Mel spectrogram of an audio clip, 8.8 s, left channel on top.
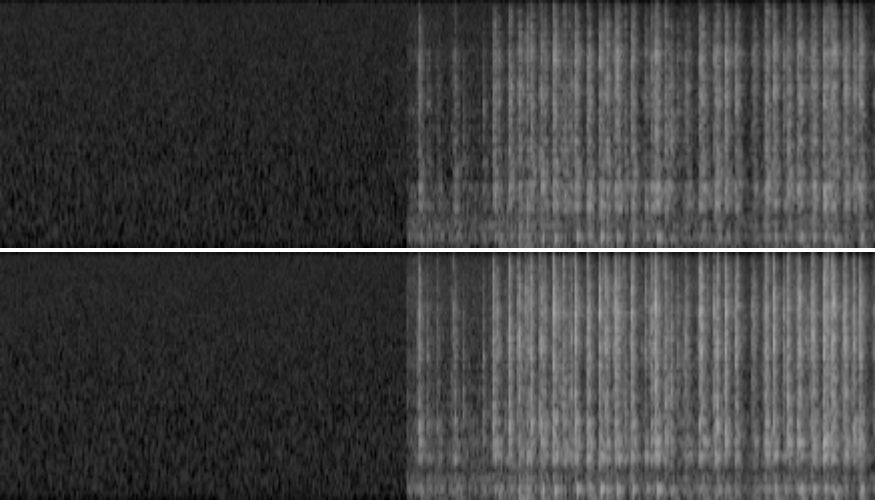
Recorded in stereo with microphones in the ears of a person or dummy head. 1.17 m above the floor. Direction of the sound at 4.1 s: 40° right (ahead or behind).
